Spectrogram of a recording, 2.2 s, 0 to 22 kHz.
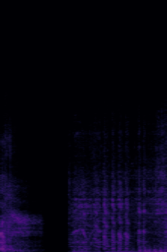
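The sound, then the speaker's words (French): A Renault 4L's engine starts, quiet overall: after a brief low rumble and a short silent gap, the motor catches and runs with an uneven, pulsing mid-pitched churn. “Eh ben oui, je démarre. On y va, on prend la 4L et c'est parti, on le suit tout de suite.”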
